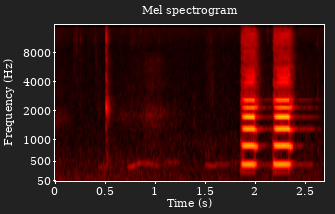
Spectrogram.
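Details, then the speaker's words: 1988 Yamaha Virago XV250 with broken stock horn replaced by an aftermarket blast horn: two short, loud, clean honks with steady pitch and no rasp; horn working properly. "I'm alright with that that's sound for right now I might change it later to looking at Google horn or something but right now that's fine"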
